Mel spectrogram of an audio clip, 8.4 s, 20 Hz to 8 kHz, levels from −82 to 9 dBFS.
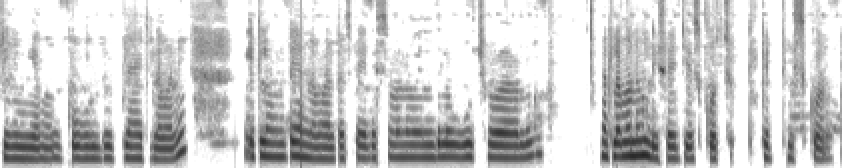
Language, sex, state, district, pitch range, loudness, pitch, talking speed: Telugu, female, Telangana, Karimnagar, 205-235 Hz, -17 LUFS, 220 Hz, 130 wpm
